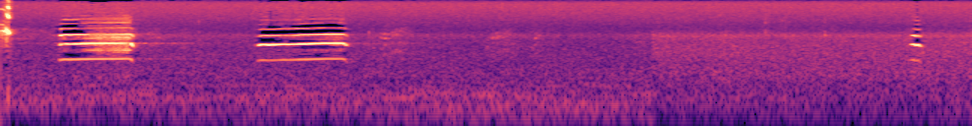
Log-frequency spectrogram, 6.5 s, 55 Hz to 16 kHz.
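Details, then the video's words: Two bald eagles calling on their Big Bear Lake nest on January 30, 2020, ahead of leaving; two long, steady whistled notes with rich overtones, each held over half a second, then quiet with one short click. "eagles; chatter on the nest"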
